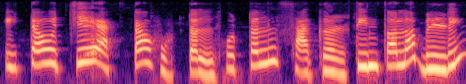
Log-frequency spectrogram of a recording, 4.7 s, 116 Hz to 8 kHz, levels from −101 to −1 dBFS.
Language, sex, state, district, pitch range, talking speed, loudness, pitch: Bengali, female, West Bengal, Purulia, 230-325 Hz, 130 wpm, -14 LUFS, 285 Hz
